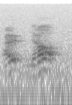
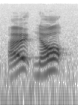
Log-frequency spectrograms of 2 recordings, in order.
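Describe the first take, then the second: First: Very soft, raised-pitch aside; quiet dig. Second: Said in the usual way. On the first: Real, not acted. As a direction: slip it in under the host's sign-off. Muttered dig at the sign-off, then repeated.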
